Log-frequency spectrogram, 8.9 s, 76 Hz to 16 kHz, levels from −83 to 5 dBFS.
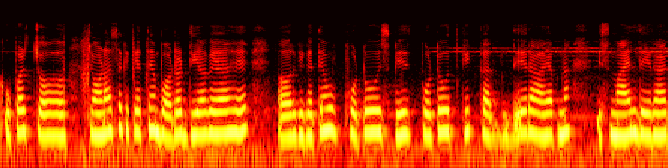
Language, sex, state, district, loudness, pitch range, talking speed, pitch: Hindi, female, Uttar Pradesh, Etah, -14 LUFS, 215-235 Hz, 180 wpm, 225 Hz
